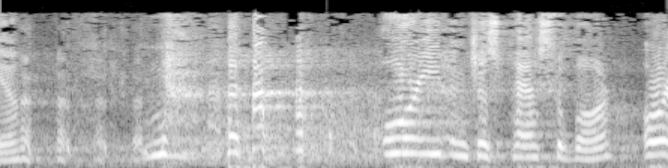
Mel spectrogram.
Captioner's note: laughter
